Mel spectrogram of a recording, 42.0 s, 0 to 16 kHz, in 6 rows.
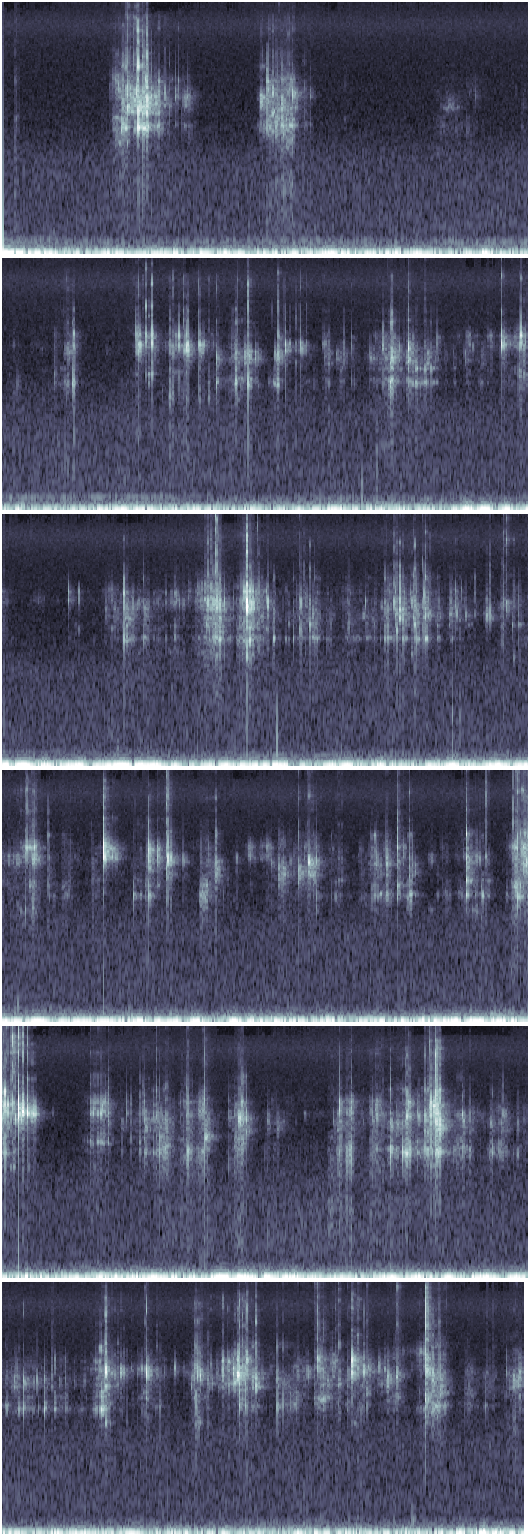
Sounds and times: Playing with a rain nut bracelet 0:01.4 - 0:02.6
Playing with a rain nut bracelet 0:03.4 - 0:04.2
Playing with a rain nut bracelet 0:08.7 - 0:14.2
Playing with a rain nut bracelet 0:15.4 - 0:42.0

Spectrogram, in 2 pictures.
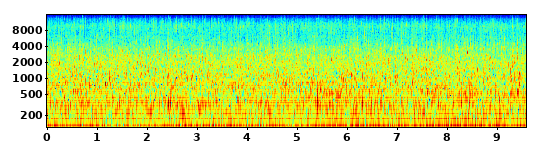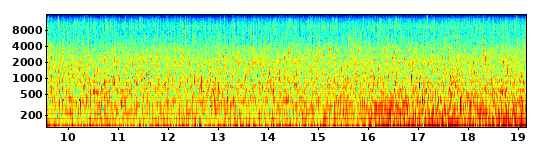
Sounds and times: sellscheider creek flows into the eschbach creek 0:00.0 - 0:19.1

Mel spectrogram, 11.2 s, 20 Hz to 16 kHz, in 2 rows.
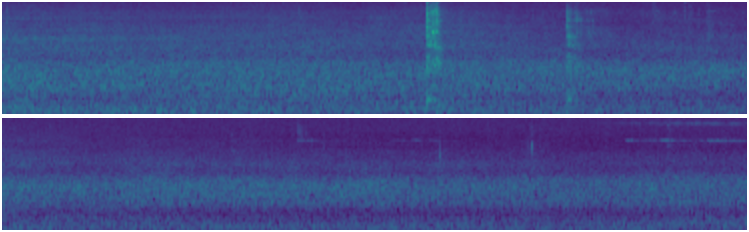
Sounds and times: Pulse of traffic 0:00.0 - 0:11.1
clang of gate 0:03.2 - 0:03.4

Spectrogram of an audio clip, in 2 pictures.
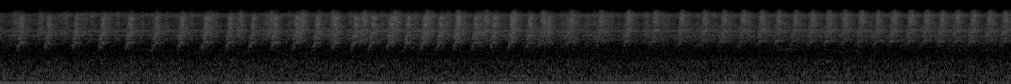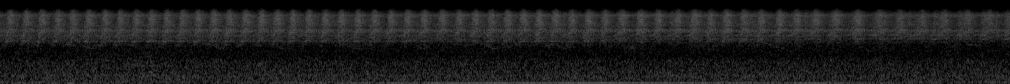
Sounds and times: Cicadas cry 0:00.0 - 0:20.2

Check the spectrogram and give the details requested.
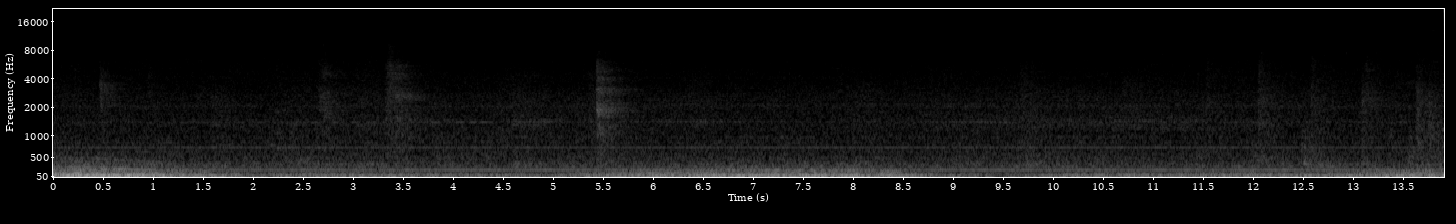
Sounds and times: wind was wailing through it 0:00.0 - 0:09.2

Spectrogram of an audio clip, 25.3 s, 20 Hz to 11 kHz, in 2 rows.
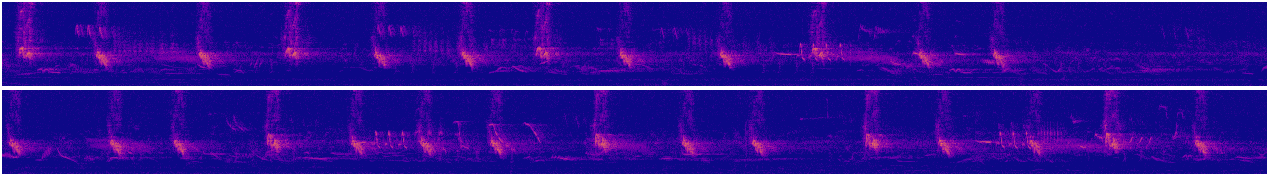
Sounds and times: birds singing 0:00.0 - 0:25.3

